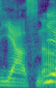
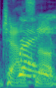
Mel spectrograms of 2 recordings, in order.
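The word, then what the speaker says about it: Jasnah: to storm light where it's like oh it's yasna it's not jasmine right yeah that's yeah you may have always pronounced with a y then yeah you would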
